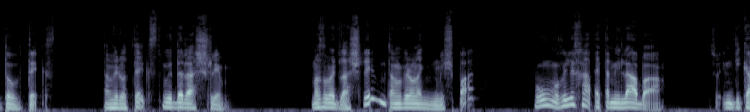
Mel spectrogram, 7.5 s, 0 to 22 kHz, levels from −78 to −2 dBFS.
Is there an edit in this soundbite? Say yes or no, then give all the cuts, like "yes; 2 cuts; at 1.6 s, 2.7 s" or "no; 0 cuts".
no; 0 cuts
